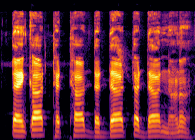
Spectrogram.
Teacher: ਜਦੋਂ ਇਹਨਾਂ ਦਾ ਉਚਾਰਨ ਕਰਦੇ ਹਾਂ ਆਪਾਂ ਤਾਂ ਆਪਣੀ ਜੀਭ ਉਲਟ ਕੇ ਤਾਲੂਏ ਨਾਲ ਲੱਗਦੀ ਹੈ, ਇਸ ਕਰਕੇ ਇਹ ਉਲਟ ਜੀਬੀ ਵਿਅੰਜਨ ਧੁਨੀਆਂ ਨੇ।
